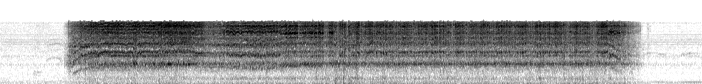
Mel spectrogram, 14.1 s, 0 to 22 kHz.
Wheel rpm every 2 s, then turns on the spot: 80, 220, 220, 230, 230, 190, 0.
none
